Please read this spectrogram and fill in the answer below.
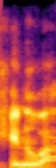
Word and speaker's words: Génova: gastos de misión como es genove una Nayeli Génova así se pronuncia ha subido el dedito Por qué no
